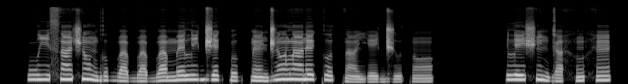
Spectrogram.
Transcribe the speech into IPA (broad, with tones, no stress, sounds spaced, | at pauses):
w i˧ s ã˦ ʃ ɔ̃˦˨ ɡ o˧ b a˨ b a˨ b a˧ m ɛ˦ l i˦ d͡ʒ ɛ˦˨ k͡p o˧ k͡p ɛ̃˧ d͡ʒ ɔ̃˦ l ã˦ ɾ ɛ˦ k o˧ t ã˨ j e˨ d͡ʒ u˨ t ɔ̃˧ | l e˦ ʃ ĩ˦˨ ɡ a˨ h ũ˧ h ɛ̃˦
